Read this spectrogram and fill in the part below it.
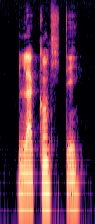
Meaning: quantity
- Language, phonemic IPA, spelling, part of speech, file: French, /kɑ̃.ti.te/, quantité, noun, Fr-quantité.ogg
